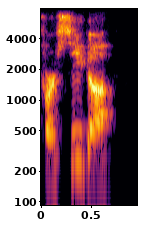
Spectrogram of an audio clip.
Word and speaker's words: Farxiga: Um, Will Farxiga, I'm probably pronouncing that incorrect, Farxiga, F-A-R-X-I-G-A, will that help with edema? – Yeah, so you pronounced it correctly. It's Farxiga.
